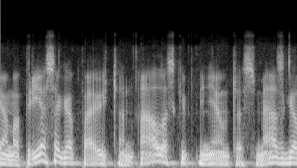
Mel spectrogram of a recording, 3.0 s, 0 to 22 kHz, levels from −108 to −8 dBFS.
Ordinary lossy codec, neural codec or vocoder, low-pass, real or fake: Opus, 24 kbps; none; 7.2 kHz; real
